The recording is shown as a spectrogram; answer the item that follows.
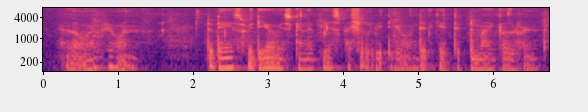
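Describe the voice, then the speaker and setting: Against noticeable background noise, a soft-spoken man talks at a moderate pace. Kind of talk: casual ASMR intro talk to camera.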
